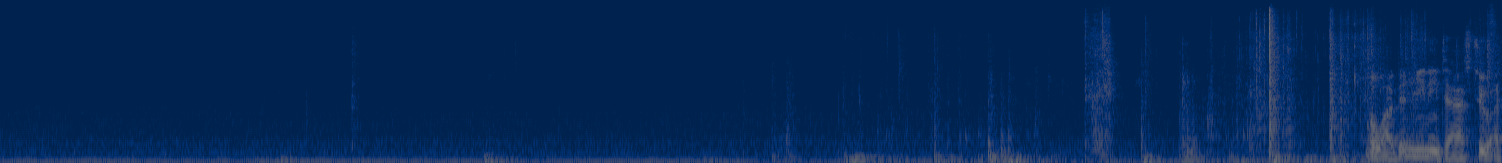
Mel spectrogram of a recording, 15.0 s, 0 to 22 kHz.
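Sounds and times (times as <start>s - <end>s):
cards and packaging rustling: 8.8s - 15.0s.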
